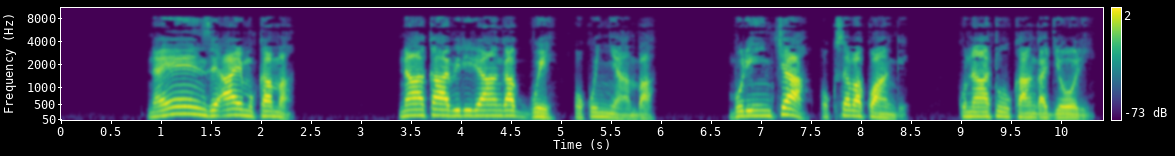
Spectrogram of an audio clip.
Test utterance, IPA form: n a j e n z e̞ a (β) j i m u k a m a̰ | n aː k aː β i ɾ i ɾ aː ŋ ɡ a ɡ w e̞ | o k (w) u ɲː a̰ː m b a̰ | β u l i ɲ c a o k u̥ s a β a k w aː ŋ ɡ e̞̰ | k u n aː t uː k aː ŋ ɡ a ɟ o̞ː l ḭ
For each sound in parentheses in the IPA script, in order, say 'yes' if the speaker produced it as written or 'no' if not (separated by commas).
no, yes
